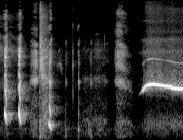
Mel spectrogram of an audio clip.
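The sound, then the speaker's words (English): A few short breathy puffs, then a person whistles a single sustained high note that slides slightly downward, imitating a squeaky, high-pitched fart. Fairly loud, with no talking. “Whistle bottom. That's what I should have to hear. But then I was like, that's like a fart.”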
